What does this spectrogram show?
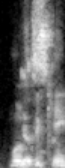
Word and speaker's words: Mustaqim: So you've been blessed to be bestowed the holy name of Mustaqim. Did I pronounce it right? That's right, Mustaqim. All right, Mustaqim.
